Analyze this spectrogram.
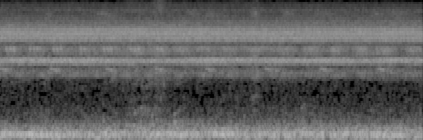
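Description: Steady chorus of night insects, crickets among them, with several high, unbroken shrilling tones layered together over a faint low rumble.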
